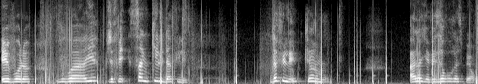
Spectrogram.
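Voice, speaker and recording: Pausing long and often, a woman talks very slowly at a high pitch. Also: ordinary pitch variation. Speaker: gaming youtuber. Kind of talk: gameplay commentary.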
